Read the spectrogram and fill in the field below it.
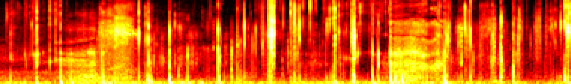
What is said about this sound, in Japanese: ほら、チュパチュパ、耳を舐める音も聞こえるでしょ。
